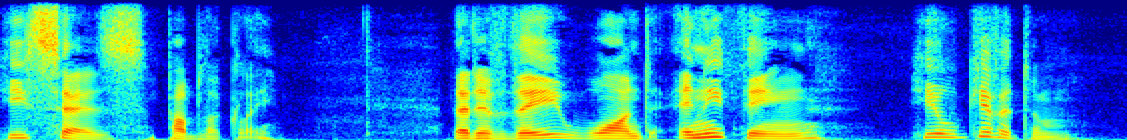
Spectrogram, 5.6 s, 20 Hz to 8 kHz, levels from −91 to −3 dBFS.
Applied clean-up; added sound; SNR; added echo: none; none; none; none.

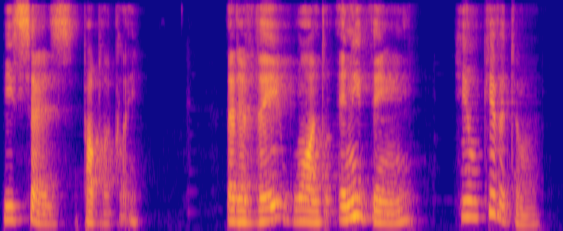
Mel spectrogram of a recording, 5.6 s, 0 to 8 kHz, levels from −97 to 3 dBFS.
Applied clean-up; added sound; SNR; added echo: neural mask model DeepFilterNet 3.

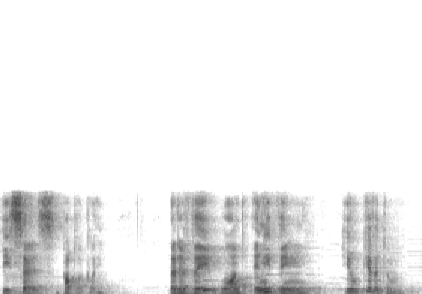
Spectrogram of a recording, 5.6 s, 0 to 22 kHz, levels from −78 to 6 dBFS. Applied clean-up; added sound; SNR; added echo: neural separator model SepFormer DNS4.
